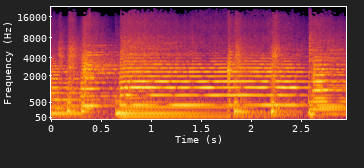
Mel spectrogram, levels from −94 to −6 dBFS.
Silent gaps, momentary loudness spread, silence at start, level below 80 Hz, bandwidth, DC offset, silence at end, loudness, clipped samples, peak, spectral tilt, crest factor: none; 3 LU; 0 s; -34 dBFS; over 20 kHz; under 0.1%; 0 s; -13 LUFS; under 0.1%; -2 dBFS; -4 dB/octave; 12 dB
